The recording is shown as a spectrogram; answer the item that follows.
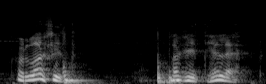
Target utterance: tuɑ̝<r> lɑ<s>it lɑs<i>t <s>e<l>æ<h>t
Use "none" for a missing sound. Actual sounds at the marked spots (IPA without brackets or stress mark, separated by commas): l, s, i, h, l, h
